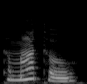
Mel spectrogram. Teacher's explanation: 영국식을 할 때는 T 발음을 그대로 살려서 발음을 해줍니다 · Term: 영국식 발음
